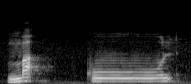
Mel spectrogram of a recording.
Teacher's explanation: حمزہ ساکنہ کے پڑھنے میں جھٹکا ہوتا ہے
